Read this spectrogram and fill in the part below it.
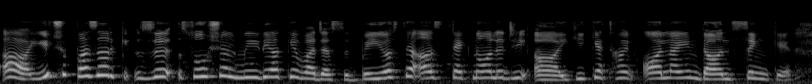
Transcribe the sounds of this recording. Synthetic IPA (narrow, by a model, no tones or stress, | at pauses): aːjit͡ʃʰupɐzɐɾkzɨsoːʃɐlmiːɖijakeʋɐd͡ʒɐsɨd̪̚bejost̪eʔɐzʈɛknɔːlod͡ʒiʔʔaːjikɛt̪ʰaːnɔːnlːaːɪnɖaːnsɪ̃ŋɡke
